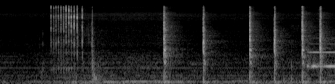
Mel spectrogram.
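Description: A torque wrench ratchets a bolt toward 20 foot-pounds on a floating belt deflection install, starting with a quick burst of clicks, then single sharp ratchet clicks spaced out close up.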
